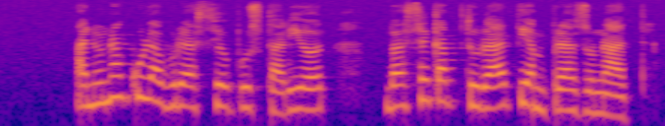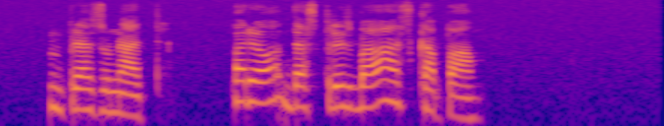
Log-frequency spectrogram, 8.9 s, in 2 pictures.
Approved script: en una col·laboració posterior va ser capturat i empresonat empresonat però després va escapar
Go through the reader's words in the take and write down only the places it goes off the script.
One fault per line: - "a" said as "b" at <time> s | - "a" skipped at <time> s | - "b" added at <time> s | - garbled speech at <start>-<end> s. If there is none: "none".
none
